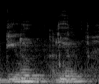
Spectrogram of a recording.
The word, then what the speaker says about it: Dune: ¿Cómo se pronuncia? ¿Dune o Dune? Dune.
